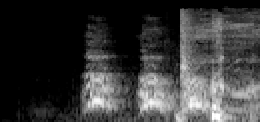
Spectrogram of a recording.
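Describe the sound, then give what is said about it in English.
A pet dog gives a few short, high yelping barks in quick succession, the last ones slightly longer and more drawn out. “There's my girl. What on earth do you think you're doing? What's you on about? This is my dog,”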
